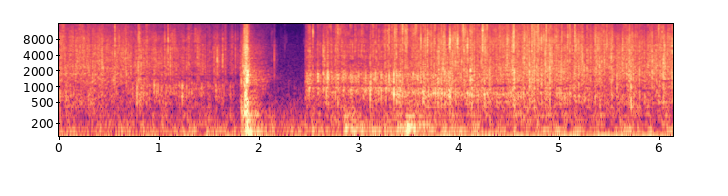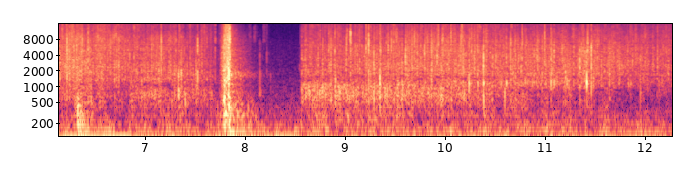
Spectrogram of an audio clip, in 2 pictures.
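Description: A metal scoop crunches and scrapes through soft, crumbly sand.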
